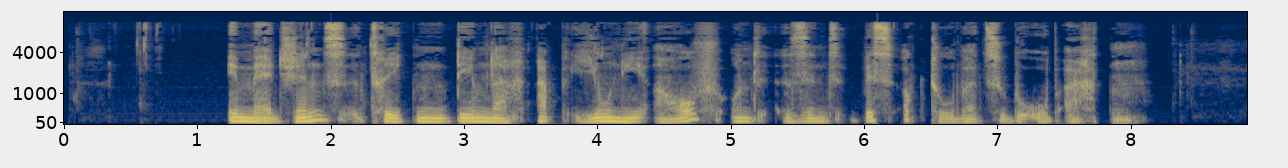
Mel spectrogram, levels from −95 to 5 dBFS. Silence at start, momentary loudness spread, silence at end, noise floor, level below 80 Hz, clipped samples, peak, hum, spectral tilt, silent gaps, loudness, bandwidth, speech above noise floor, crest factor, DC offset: 0.6 s; 11 LU; 0.85 s; -70 dBFS; -38 dBFS; under 0.1%; 0 dBFS; none; -4.5 dB/octave; none; -17 LUFS; 11.5 kHz; 53 dB; 18 dB; under 0.1%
